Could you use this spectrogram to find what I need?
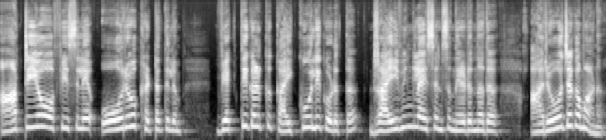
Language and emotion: Malayalam, disgusted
